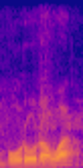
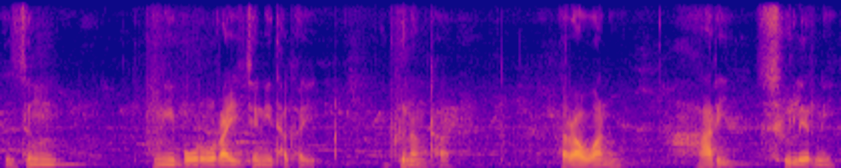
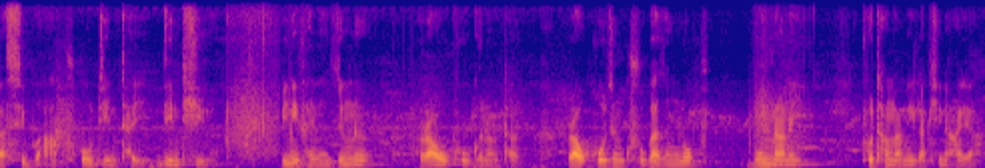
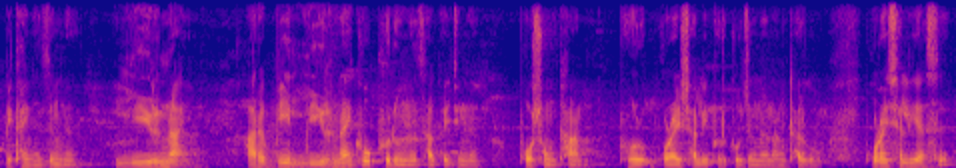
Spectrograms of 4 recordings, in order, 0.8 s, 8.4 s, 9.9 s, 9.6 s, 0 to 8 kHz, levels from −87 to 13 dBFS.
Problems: none marked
